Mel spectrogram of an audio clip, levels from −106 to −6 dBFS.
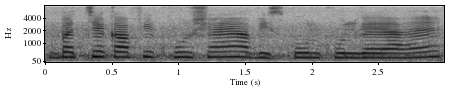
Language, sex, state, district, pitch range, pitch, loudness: Hindi, female, Chhattisgarh, Raipur, 240-275 Hz, 265 Hz, -17 LUFS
